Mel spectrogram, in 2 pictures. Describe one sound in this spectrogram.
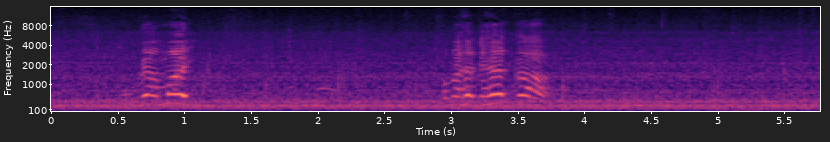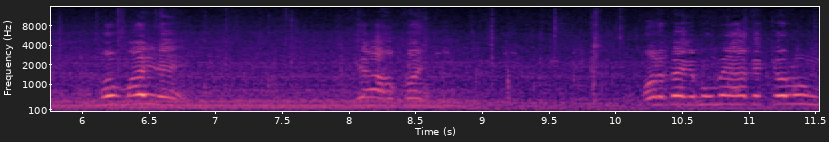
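A group of men and women sing together in short phrases, a little way off outdoors.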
